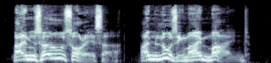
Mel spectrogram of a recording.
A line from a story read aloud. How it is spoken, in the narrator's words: Green cried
